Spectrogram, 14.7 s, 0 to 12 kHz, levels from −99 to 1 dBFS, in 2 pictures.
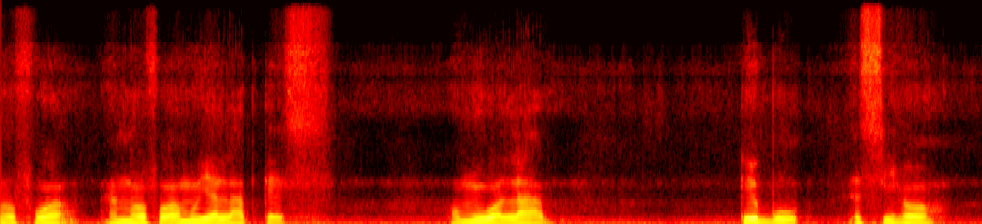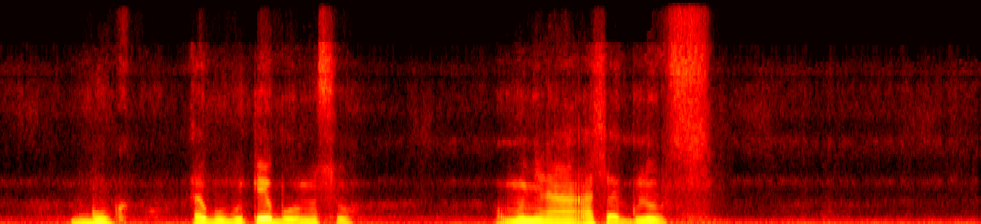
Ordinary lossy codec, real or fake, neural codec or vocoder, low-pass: Opus, 16 kbps; fake; autoencoder, 48 kHz, 32 numbers a frame, DAC-VAE, trained on Japanese speech; 10.8 kHz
